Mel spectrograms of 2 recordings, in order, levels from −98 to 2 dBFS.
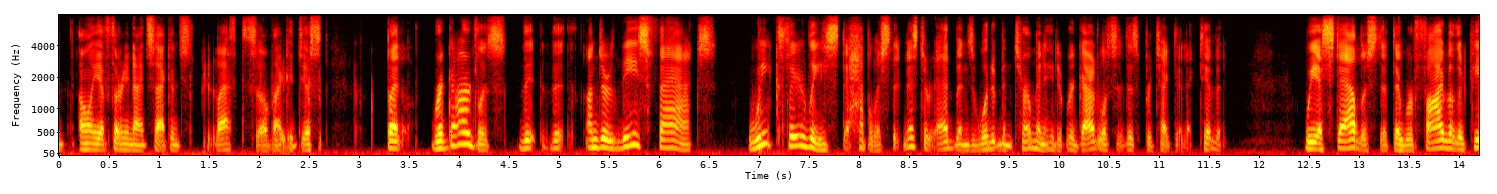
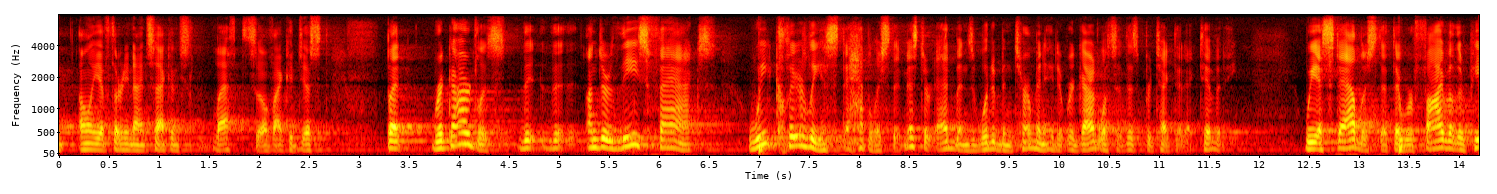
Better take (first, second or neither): second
